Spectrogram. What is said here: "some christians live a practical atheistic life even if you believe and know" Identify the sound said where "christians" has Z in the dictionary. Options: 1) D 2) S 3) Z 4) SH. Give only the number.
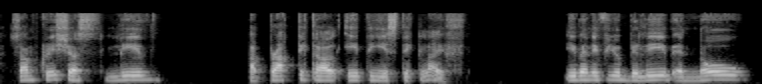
2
